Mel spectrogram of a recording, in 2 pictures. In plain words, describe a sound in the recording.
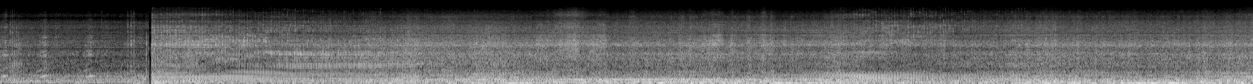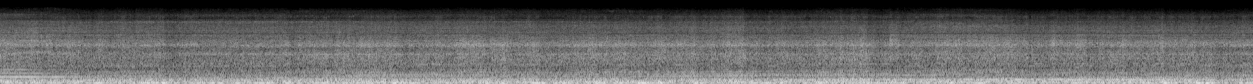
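A motorcycle engine roars loudly up close, rising and falling in pitch.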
